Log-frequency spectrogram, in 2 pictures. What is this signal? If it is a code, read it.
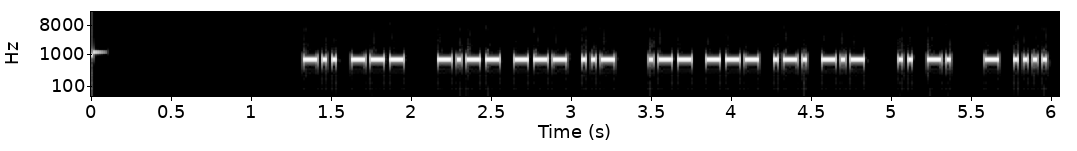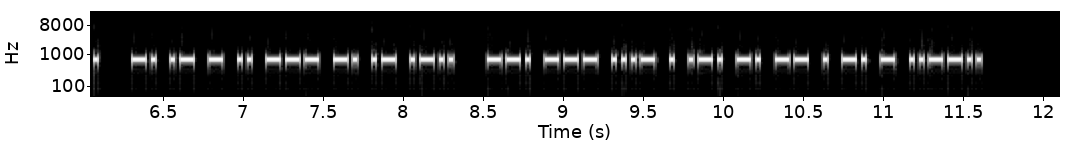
Morse code, heard as a keyed tone, about 40 wpm, 700 Hz. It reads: DO YOU WORK IN THE NATIONAL GOVERNMENT?
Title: Sentences from Top 1000 Words - Review Part 4 - 40wpm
